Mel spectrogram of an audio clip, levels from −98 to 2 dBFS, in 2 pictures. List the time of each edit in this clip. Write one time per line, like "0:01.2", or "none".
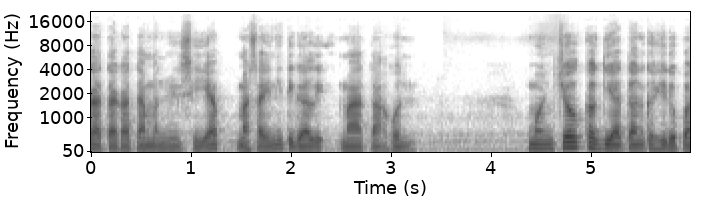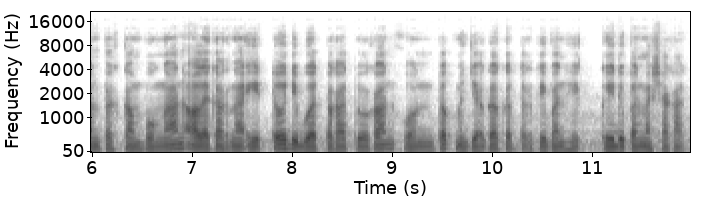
none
